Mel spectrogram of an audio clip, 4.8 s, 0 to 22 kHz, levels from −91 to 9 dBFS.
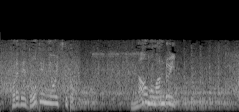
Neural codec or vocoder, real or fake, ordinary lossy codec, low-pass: none; real; MP3, 24 kbps; 7.2 kHz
